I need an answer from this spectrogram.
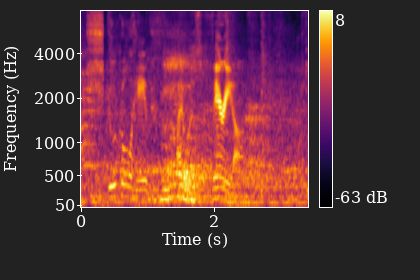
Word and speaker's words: Schuylkill Haven: Okay, so Google told me it's actually pronounced Schuylkill Haven.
